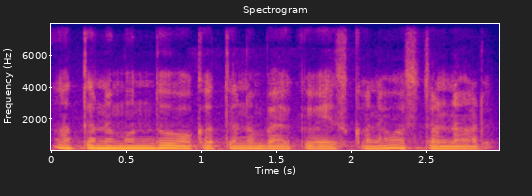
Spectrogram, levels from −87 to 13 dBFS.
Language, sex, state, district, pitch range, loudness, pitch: Telugu, male, Telangana, Mahabubabad, 130-145 Hz, -13 LUFS, 140 Hz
